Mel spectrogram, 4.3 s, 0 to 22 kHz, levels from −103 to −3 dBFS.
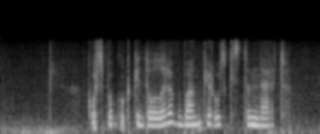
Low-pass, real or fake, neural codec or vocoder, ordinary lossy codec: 7.2 kHz; fake; codec, 16 kHz, 0.5 kbps, X-Codec, HuBERT features, trained on LibriSpeech; Opus, 24 kbps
